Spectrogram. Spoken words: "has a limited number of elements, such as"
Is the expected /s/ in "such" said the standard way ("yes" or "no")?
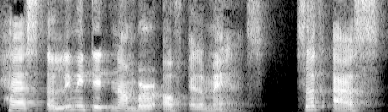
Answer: yes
